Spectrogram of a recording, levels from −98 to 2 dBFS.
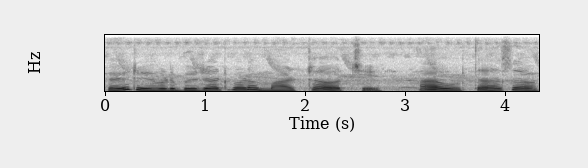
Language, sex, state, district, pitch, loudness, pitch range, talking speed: Odia, female, Odisha, Malkangiri, 235 Hz, -15 LUFS, 220-260 Hz, 140 wpm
